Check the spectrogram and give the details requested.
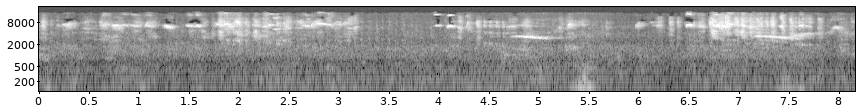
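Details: During the 2024 fall migration, ruby-throated hummingbirds visit a morning feeder in Oxford, Mississippi, giving high, sharp twittering chips in loose bursts. A brief thin whistle and a steady low background hum are also heard.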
